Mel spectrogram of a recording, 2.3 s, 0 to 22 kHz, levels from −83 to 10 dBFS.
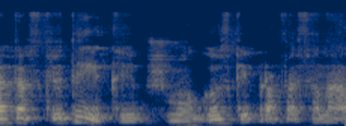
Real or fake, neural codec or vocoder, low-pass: fake; codec, 44.1 kHz, 7.8 kbps, Pupu-Codec; 14.4 kHz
